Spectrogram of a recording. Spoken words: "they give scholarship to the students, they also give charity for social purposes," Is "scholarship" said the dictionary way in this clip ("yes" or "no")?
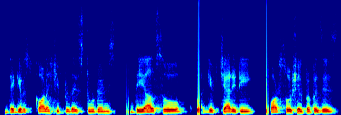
yes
